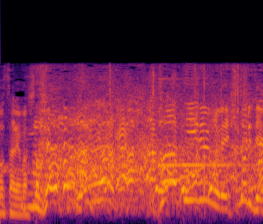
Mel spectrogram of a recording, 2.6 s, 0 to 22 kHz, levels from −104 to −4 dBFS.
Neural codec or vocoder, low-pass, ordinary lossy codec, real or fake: none; none; none; real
